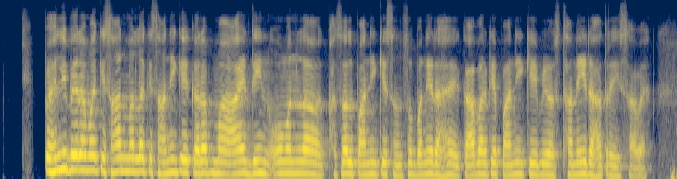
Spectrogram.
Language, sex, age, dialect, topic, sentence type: Chhattisgarhi, male, 36-40, Central, banking, statement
